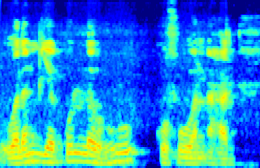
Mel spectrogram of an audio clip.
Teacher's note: ہم نون کو بالکل پڑھتے ہی نہیں ہیں اور بالکل اپنی زبان پہ لاتے ہی نہیں ہیں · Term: ادغام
